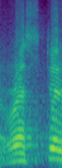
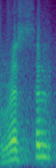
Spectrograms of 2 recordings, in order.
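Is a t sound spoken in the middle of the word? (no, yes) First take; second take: yes; no. First: A t sound is heard in the middle. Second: No t sound is heard in the middle. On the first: The speaker calls it wrong. "रस्टल नहीं" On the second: The speaker calls it right. "रसल क्या आता है?"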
